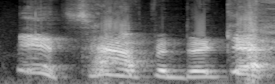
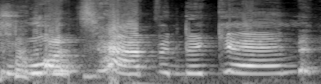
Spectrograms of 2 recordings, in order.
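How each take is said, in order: First: Reply "It's happened again" like a mock-grave verdict, laugh creeping in; hammed-up statement on "It's happened again"; answering statement tune. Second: "What's happened again?" as a mock-puzzled question, pitched up; lifted, hammed-up query on "What's happened again?"; questioning tune. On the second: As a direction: ask "What's happened again?" with exaggerated curiosity. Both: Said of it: "Makoto says the question".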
